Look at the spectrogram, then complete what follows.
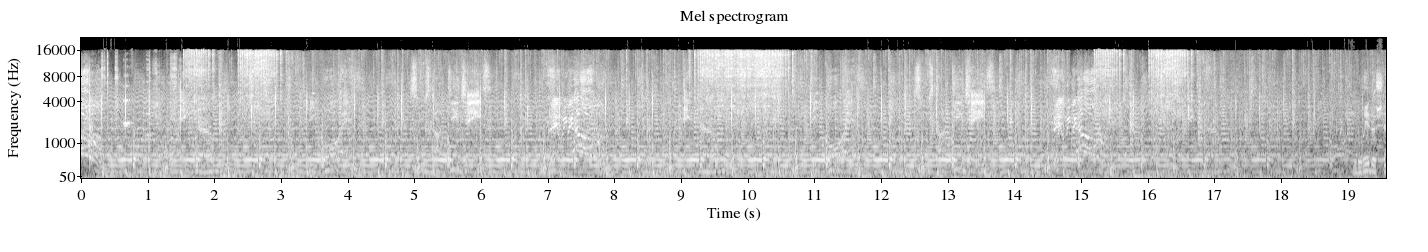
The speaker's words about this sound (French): Je la salue d'un signe de tête, déjà hypnotisé par la rotation sans fin du pédalier entre mes jambes et le rythme soutenu de big beat dans mes écouteurs.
